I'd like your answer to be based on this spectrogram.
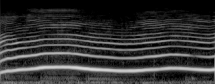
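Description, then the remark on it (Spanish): A voice imitates an ambulance siren, holding a steady, slowly wavering wail for about two seconds, fairly loud with no other talk over it. “No me acuerdo cuál era el aspecto de ambulancia, que le hacemos igualito.”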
